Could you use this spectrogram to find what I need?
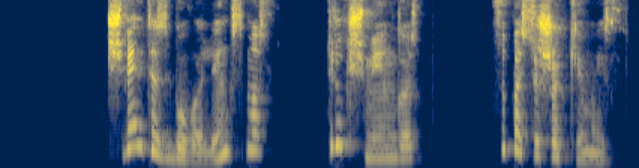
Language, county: Lithuanian, Šiauliai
